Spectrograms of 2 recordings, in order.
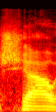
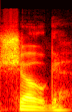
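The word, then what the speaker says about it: Shough: Uh but the Saints 20 I've been saying this name wrong for weeks. It's not Shiao, it's Shog. Yeah. I was listening to some clips today. They keep calling him Shog.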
